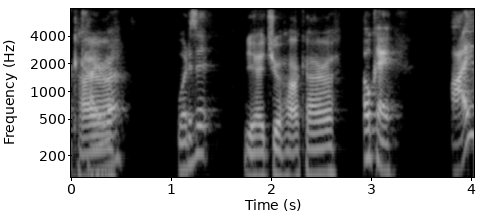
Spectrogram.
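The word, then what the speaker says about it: Jujhar Khaira: Yeah, Jujar Kyra.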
